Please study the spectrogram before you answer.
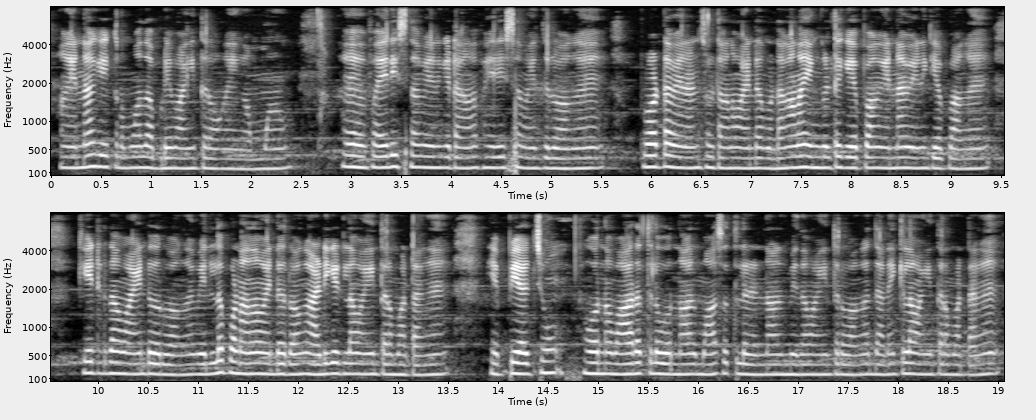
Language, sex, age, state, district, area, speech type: Tamil, female, 18-30, Tamil Nadu, Thanjavur, urban, spontaneous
